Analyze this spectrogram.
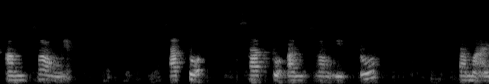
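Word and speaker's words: ångström: Nah, ini tuh dibacanya Armstrong ya.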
